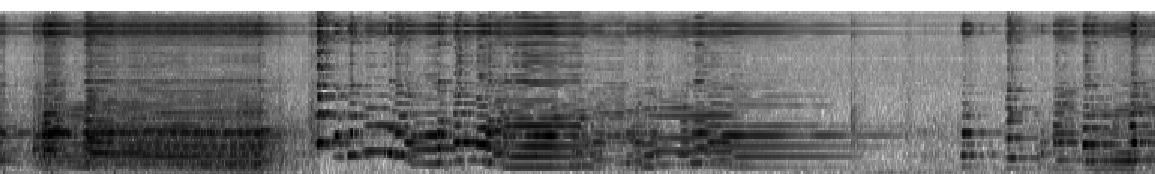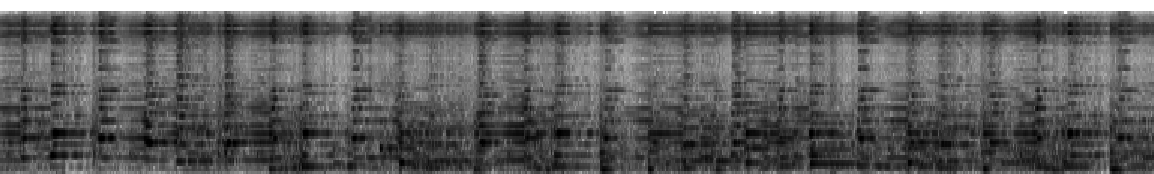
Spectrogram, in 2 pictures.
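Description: A bandoneón and piano duo playing a tango. It opens on a held chord, drops to a soft single-note line that is quietest about twelve seconds in, then builds back into busier rhythmic playing from both instruments.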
